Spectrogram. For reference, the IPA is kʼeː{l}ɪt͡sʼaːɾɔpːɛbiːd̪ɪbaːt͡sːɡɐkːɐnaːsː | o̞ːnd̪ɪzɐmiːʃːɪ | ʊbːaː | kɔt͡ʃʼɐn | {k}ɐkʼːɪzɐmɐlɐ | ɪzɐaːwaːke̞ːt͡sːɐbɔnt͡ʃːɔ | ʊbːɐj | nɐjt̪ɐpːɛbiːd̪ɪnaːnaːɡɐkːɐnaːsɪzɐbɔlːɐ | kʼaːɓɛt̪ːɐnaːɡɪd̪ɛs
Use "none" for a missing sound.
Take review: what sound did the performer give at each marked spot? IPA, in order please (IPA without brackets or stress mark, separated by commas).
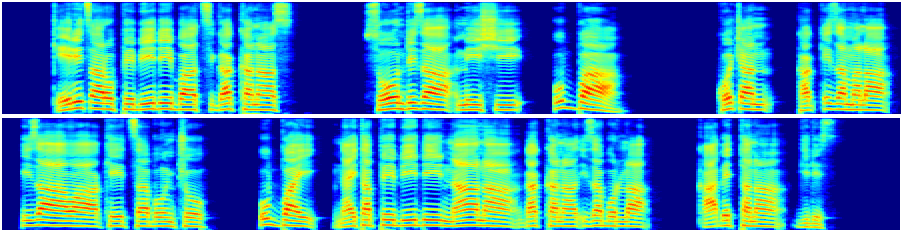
ɾ, k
